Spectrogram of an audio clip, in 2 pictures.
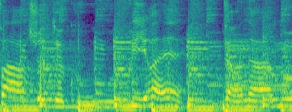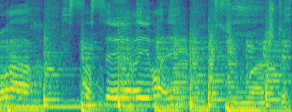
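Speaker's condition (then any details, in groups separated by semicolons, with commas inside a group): No condition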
